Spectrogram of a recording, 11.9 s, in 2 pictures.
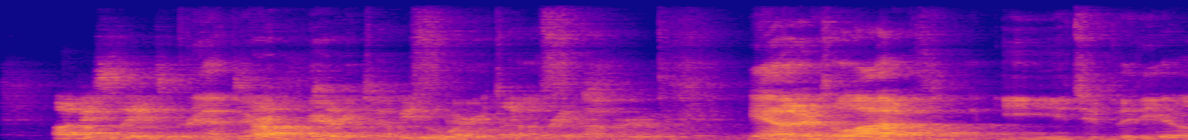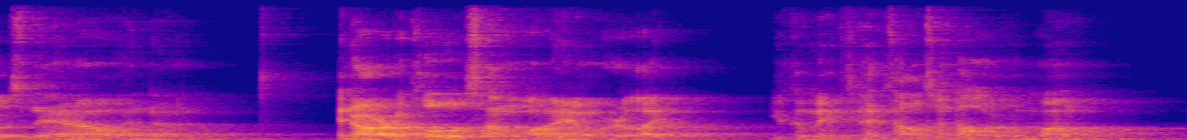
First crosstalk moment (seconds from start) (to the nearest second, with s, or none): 1 s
